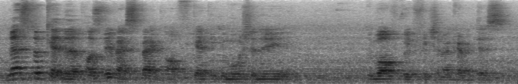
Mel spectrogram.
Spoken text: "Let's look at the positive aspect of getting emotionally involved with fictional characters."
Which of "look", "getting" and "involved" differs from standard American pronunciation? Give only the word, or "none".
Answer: involved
